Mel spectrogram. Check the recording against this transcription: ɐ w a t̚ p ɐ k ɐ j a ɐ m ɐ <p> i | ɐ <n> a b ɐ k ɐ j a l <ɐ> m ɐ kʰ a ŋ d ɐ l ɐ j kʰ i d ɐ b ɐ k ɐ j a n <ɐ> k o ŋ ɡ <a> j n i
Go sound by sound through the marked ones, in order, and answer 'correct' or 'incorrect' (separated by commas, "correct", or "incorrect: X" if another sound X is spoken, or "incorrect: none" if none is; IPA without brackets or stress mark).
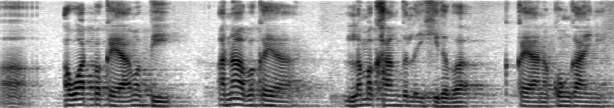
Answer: correct, correct, correct, correct, correct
